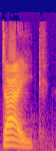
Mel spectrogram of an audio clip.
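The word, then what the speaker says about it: Dijk: Dutch pronunciation often sounds like dyke with a J behaving as a single vowel sound.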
